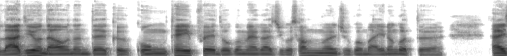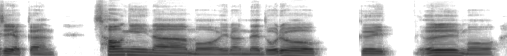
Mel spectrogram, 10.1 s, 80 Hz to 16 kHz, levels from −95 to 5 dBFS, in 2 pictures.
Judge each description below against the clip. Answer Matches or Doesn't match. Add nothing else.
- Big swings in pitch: Doesn't match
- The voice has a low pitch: Matches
